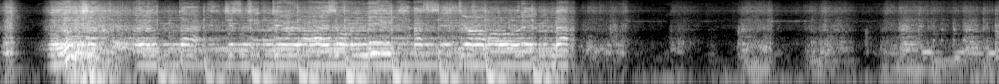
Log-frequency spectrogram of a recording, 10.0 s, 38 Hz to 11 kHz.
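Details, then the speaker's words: Telefunken Opus 8 tube radio during a quick repair, on FM with a mini-whip antenna, after swapping tubes (EF89s, ECH81): clear station music for six seconds, then quieter tuning gaps; FM reception works well. "but fm works really well"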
